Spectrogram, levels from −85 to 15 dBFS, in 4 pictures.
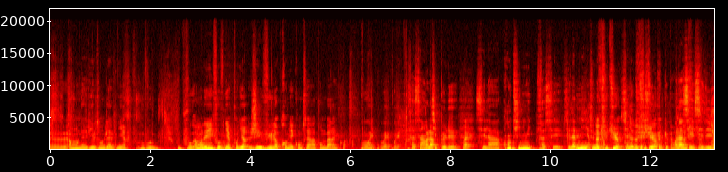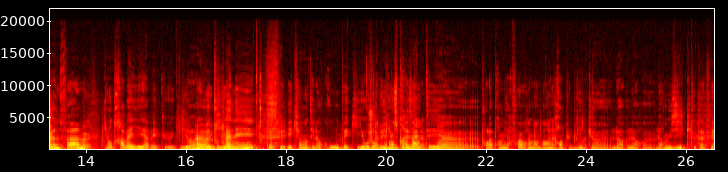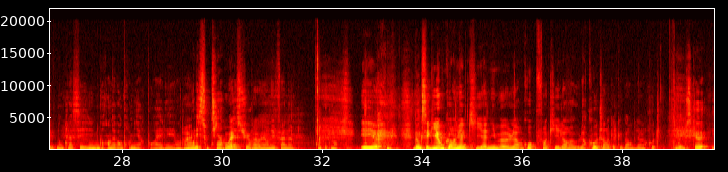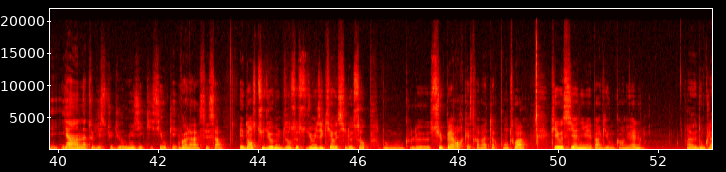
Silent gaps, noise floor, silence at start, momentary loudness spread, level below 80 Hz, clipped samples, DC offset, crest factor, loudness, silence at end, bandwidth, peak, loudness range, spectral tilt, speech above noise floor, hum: none; -51 dBFS; 0 s; 15 LU; -50 dBFS; under 0.1%; under 0.1%; 22 dB; -24 LUFS; 0 s; 19 kHz; -2 dBFS; 9 LU; -6 dB/octave; 28 dB; none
